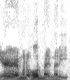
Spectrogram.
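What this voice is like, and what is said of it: Attempted Irish accent. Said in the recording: “that was my best at Irish, not a Scottish accent”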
